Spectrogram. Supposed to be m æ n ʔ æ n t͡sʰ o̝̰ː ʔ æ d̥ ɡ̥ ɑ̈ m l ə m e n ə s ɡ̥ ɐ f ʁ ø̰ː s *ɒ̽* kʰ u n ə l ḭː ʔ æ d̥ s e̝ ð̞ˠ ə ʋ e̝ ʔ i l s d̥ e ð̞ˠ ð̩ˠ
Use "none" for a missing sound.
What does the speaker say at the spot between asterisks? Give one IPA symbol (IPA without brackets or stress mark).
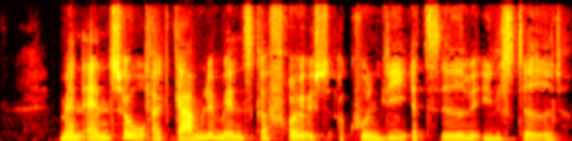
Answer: ɒ̽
